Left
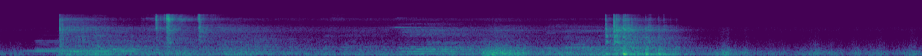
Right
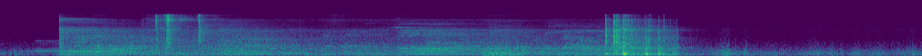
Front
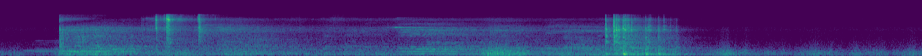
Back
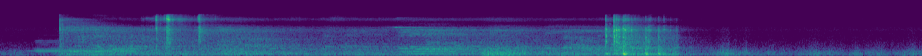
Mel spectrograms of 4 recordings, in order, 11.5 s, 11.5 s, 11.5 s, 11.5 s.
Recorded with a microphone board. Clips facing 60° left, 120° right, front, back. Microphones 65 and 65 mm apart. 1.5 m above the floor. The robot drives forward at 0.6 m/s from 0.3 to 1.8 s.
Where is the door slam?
65° right, 0.8 m; by 8.5 s 115° right, 0.8 m.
